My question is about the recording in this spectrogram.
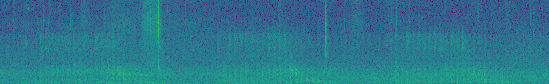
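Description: Golf-ball retrieving machinery running with a steady rumble and a rattling clatter, with scattered faint clicks.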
